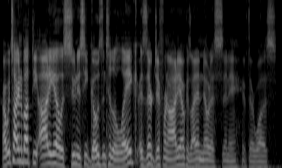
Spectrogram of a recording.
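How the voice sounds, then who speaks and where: A young man chatting casually to viewers on a livestream in an informal, animated way. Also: a little high, quick pace, no echo. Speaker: live streamer.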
